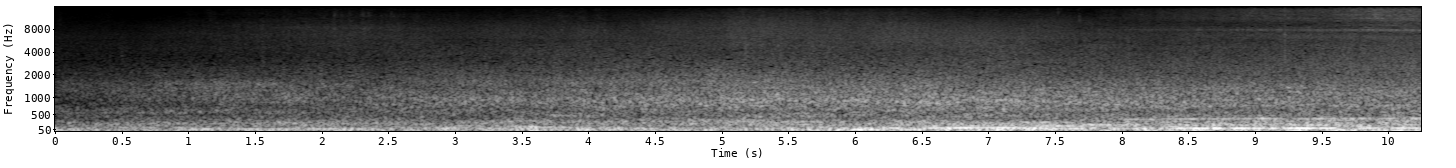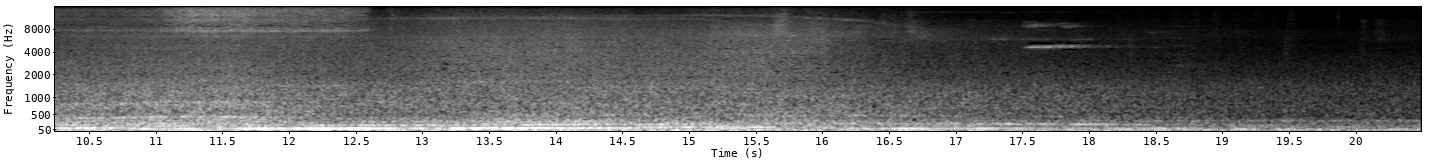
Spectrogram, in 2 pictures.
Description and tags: street noise on 3rd st and 94 hwy on ramp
